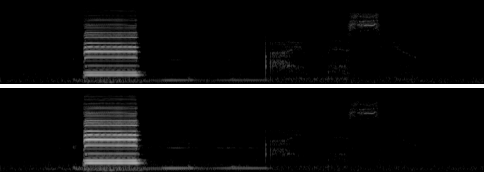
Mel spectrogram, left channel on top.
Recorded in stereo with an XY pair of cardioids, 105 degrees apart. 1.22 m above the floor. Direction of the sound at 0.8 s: 45° right.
